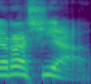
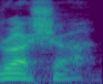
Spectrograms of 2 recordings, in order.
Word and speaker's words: Russia: say Rush yeah like normal Indians just say Russia what is this Russia look man here's the thing a country's name should be pronounced correctly the correct way to pronounce it is Russia no one says Russia in the entire world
